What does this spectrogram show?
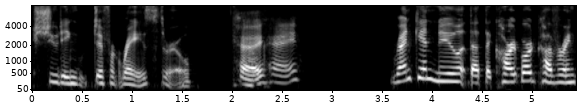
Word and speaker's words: Röntgen: When a German engineer and physicist named Wilhelm Conrad Röntgen, there's an umlaut over the O, so I think it's pronounced Röntgen, Okay.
